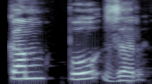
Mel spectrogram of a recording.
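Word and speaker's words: composure: एस यू आर ई पर अगर आपको इंग्लिश में कहीं पर एस यू आर ई लिखा मिले, तो उसे पढ़ते हम लोग जर। क्या पढ़ते हैं? जर। तो, हमारी पूरी मीनिंग क्या बनी? कंपोजर कंपोजर कंपोजर कंपोजर का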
